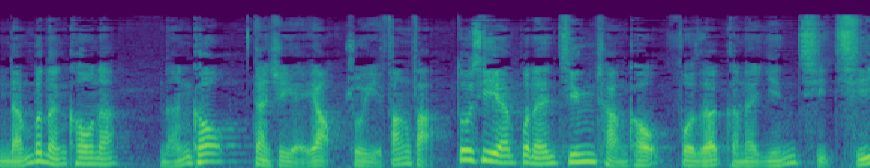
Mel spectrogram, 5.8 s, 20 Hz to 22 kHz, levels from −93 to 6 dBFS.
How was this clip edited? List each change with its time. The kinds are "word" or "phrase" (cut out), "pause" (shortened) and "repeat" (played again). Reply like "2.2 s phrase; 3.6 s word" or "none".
3.0 s pause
